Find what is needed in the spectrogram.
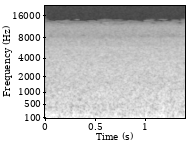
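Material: Nothing is struck.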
